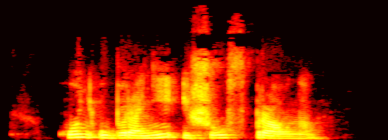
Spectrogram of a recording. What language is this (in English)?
Belarusian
